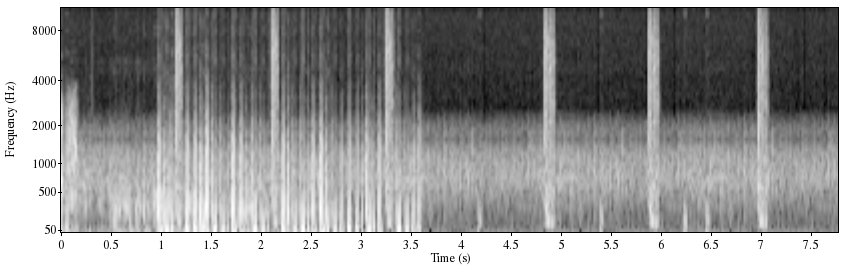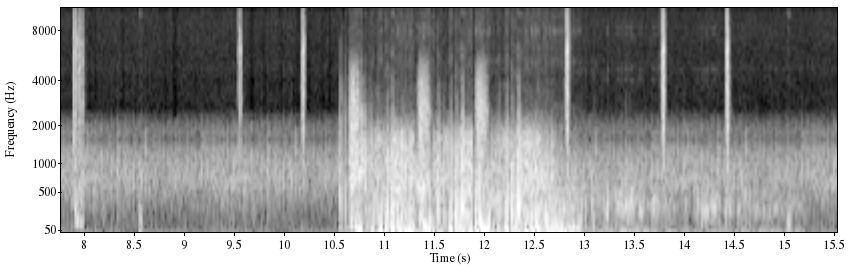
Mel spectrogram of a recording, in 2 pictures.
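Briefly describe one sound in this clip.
A video game character's footsteps tap in a steady rhythm.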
